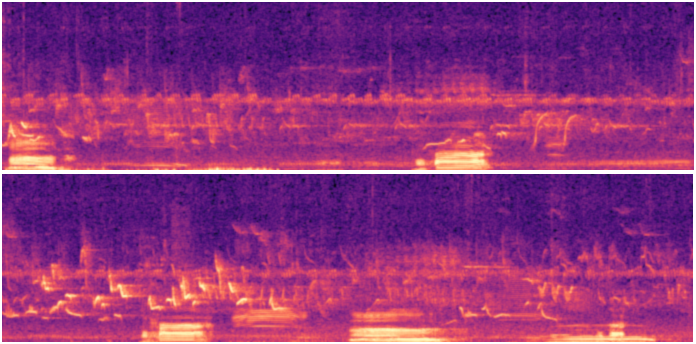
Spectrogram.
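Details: A herd of cattle walking toward a green pasture, several cows mooing in deep, drawn-out harmonic bellows, roughly five calls spaced a few seconds apart, with birds chirping and twittering steadily in the background.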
